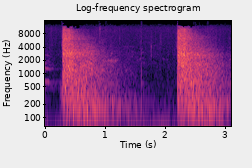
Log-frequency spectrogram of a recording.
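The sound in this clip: Two loud gunshot blasts serve as a radio comedy sound effect for shooting a fly off a wall, each bursting sharply and then decaying slowly over about two seconds.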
